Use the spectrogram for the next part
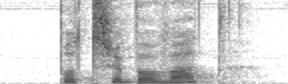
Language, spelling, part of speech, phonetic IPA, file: Czech, potřebovat, verb, [ˈpotr̝̊ɛbovat], Cs-potřebovat.ogg
- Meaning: 1. to need 2. to need to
